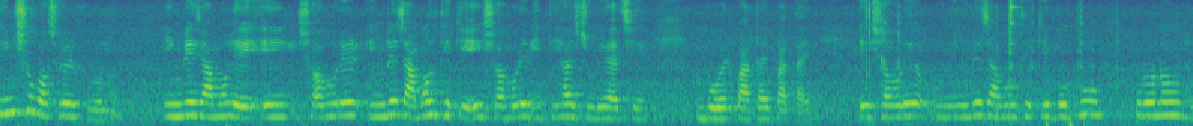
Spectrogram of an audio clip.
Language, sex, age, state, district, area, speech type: Bengali, female, 18-30, West Bengal, South 24 Parganas, urban, spontaneous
